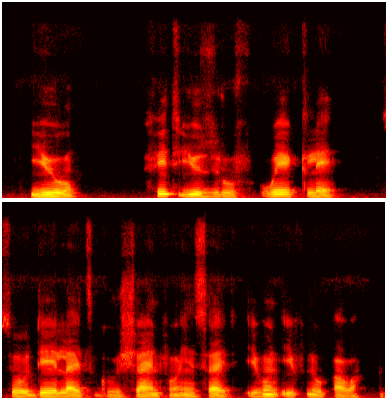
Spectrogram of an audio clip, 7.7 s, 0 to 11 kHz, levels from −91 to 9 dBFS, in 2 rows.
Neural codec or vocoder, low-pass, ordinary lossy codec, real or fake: none; 9.9 kHz; Opus, 32 kbps; real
